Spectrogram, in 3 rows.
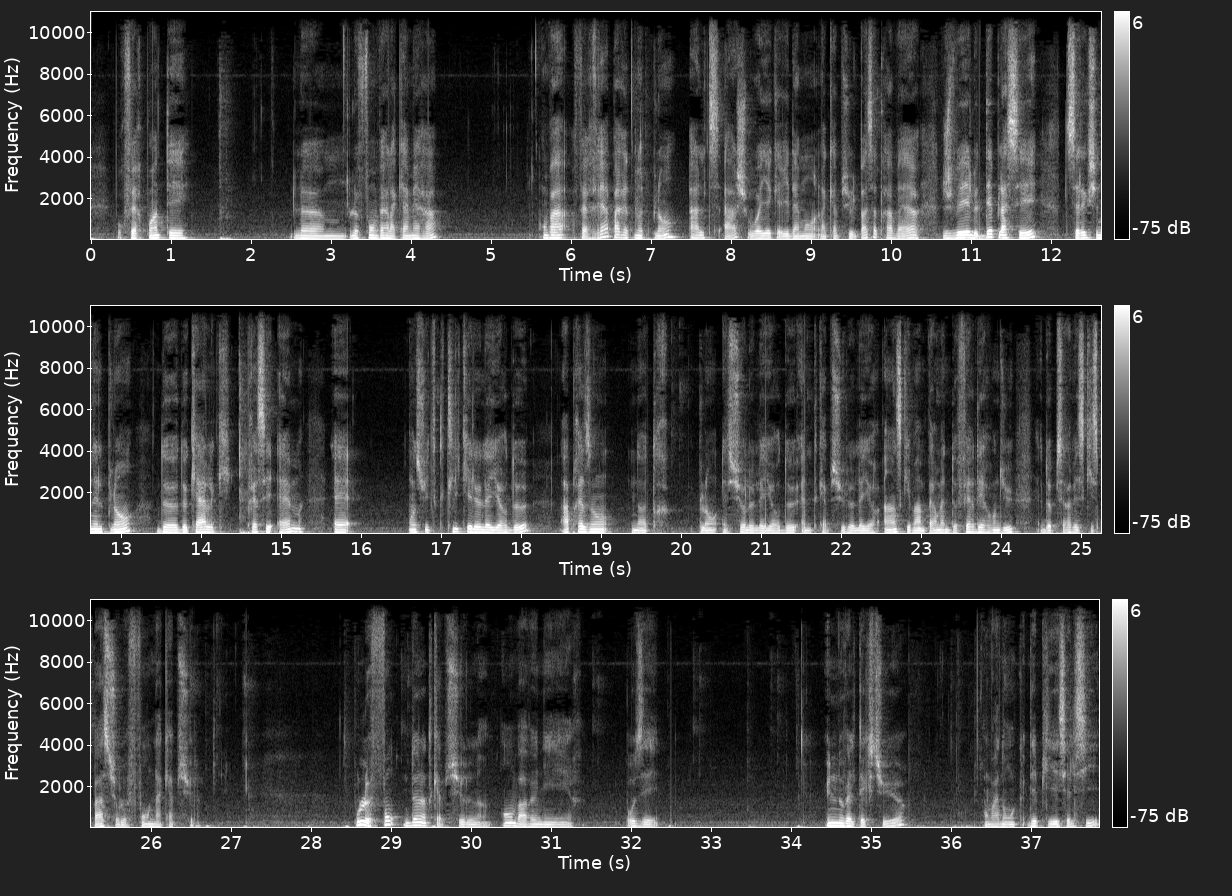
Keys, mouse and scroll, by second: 0.5 KP_0, 5.7 alt+h, 8.7 right click, 13.5 m, 18.8 click, 20.4 click, 21.5 click, 22.1 click, 24.5 alt+click, 25.8 alt+shift+click, 26.3-26.7 scroll up 5, 26.9 scroll down 2, 27.4 Tab, 28.1 right click, 28.5 Tab, 28.9 scroll up 3, 30.5 alt+right click, 31.7 alt+shift+right click, 32.7 shift+right click, 33.6 scroll down 2, 34.9 u, 37.1 click.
